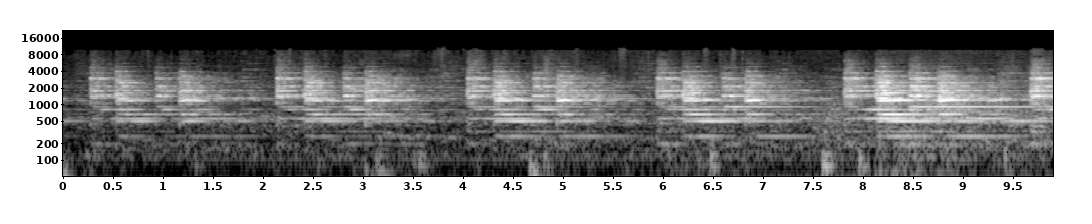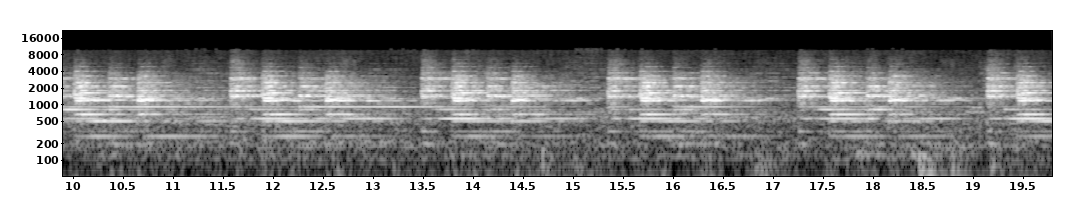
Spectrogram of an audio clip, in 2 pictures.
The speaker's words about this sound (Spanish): Las campanas de Santo Toribio de Liébana sonando ahora a menos cuarto las 12, menos cuarto las 11 en Canarias.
